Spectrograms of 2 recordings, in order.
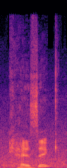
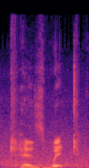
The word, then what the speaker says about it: Keswick: G'day everyone, and welcome to Keswick, England, or as it's spelt, Keswick.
